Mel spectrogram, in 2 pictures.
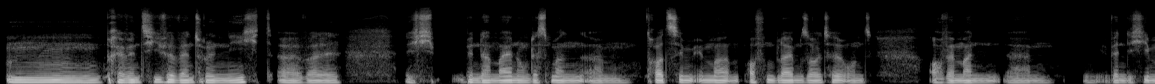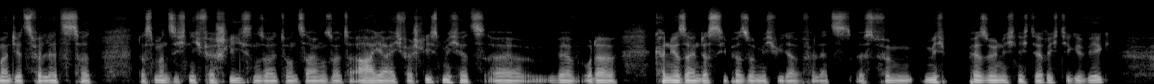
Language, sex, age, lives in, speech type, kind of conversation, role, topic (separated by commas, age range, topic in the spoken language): German, male, 25-29, Germany, conversation, podcast, guest, Wie versöhnst du dich mit jemandem, der dich enttäuscht hat?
